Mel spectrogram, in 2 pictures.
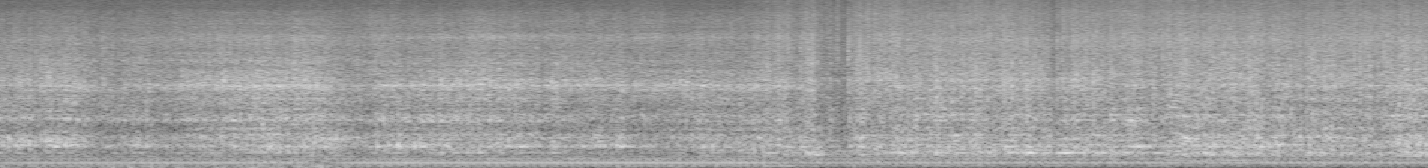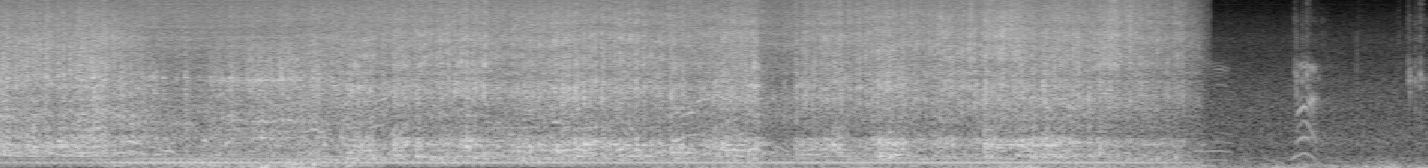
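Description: Fire hose nozzle shooting a pressurised jet of water, a loud steady hiss of spray, with the steady hum of an engine-driven pump underneath.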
